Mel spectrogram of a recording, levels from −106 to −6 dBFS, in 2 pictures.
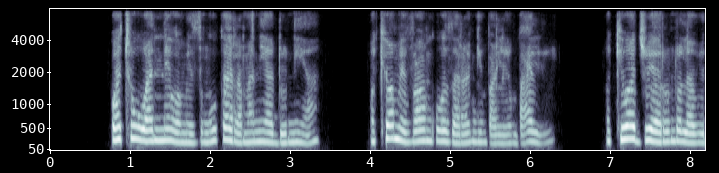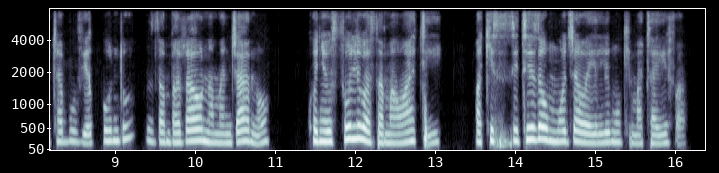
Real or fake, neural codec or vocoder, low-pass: fake; codec, 16 kHz, 8 kbps, FreqCodec, smaller model; 7.2 kHz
